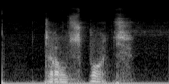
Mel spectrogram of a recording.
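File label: "transport", Dutch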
